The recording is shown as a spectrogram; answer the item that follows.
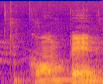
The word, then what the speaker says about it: campaign: Campaign, G is the silent.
